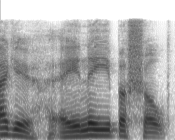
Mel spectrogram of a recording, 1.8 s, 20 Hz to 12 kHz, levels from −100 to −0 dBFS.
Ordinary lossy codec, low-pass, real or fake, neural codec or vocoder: MP3, 96 kbps; 7.2 kHz; fake; codec, 16 kHz, 0.5 kbps, X-Codec, WavLM features, trained on Multilingual LibriSpeech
